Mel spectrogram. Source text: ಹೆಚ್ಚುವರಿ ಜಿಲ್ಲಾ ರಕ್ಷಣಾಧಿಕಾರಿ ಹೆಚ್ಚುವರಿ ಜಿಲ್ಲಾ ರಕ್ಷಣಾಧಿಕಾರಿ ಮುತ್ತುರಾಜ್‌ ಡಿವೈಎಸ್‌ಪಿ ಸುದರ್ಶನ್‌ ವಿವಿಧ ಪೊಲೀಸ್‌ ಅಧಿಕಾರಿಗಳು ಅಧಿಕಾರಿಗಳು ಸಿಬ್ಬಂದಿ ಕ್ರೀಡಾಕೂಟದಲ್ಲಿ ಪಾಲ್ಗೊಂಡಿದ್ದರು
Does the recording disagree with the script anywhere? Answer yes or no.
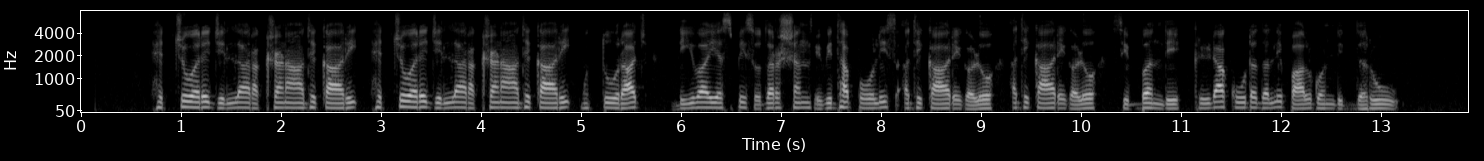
no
